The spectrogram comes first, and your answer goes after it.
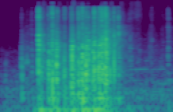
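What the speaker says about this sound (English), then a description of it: "I had to do my little Vegas shuffle" A deck of tarot cards riffle-shuffled close up, a quick burst of dense fluttering card snaps lasting about a second, then settling into quiet.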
